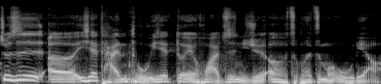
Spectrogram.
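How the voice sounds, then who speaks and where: Fairly quick and full of very wide pitch swings, a man's speech carries a dark, mellow tone. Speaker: podcast co-host. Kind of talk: casual chat.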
